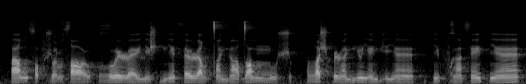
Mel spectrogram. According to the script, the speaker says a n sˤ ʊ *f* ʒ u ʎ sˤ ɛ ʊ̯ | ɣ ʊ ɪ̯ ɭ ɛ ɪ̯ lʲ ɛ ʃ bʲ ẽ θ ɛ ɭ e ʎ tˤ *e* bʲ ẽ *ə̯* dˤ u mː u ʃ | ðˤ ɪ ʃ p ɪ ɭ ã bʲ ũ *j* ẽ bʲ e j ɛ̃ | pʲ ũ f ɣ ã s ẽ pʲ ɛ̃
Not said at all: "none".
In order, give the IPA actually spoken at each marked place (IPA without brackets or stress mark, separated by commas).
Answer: f, ẽ, ʊ̯, j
